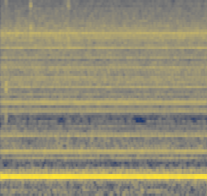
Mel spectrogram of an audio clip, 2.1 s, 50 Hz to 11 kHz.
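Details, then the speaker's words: Pacific press brake with PC 800 control, started in inch mode: loud, steady mid-pitched hydraulic pump hum with no surging or knocking, normal pump running. "It's going to get loud, so you'll pull the start button. It has to be in inch mode in order to start it."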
